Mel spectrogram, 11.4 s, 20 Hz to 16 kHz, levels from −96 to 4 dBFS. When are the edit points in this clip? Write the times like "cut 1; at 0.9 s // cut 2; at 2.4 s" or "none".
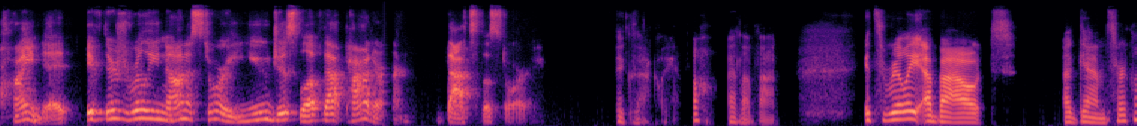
none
